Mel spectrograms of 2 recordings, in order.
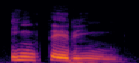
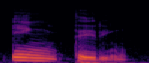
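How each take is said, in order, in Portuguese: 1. A tônica cai em uma sílaba posterior. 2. A tônica está na primeira sílaba. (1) "e não interim" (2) "Ínterim é pronunciado assim"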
